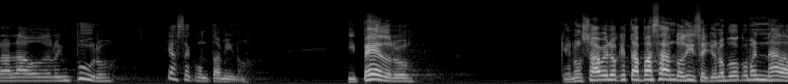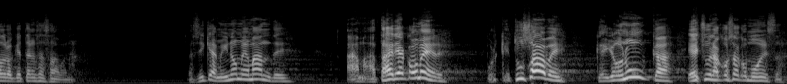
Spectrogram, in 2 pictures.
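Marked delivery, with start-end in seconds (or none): 3.5-7.1 loud fervent preaching, voice driving upward; preaching at full force. Acted. 7.1-15.7 fast, loud, agitated protest; Peter refusing. Acted.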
